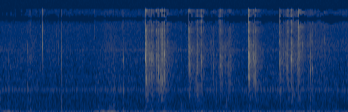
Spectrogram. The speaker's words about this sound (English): If this is your first time actually setting up your Respondus for your Blackboard course, then you probably ought to just type in something like this.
